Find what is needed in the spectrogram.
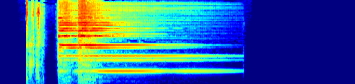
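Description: A short click, then a single bright bell ding that rings and fades out over about two seconds. These are the stock sound effects of a subscribe-button animation: the cursor clicking and the notification bell.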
